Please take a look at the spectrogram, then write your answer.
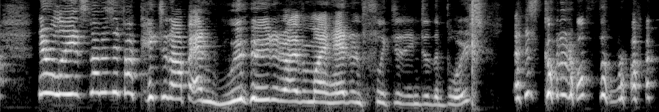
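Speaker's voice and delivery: high, loud mock-offended protest; indignant retort. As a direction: protest loudly that you did nothing wrong, half laughing. Defending herself to her daughter.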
